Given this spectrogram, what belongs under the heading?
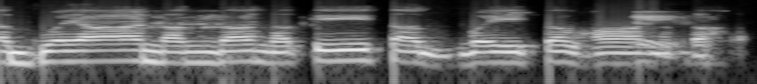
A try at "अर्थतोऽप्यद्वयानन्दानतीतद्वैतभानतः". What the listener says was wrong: वहां पे अभी रुको मत। अभी वहां न में रुको मत, न का पूर्ण उच्चारण करो। अर्थतोऽप्यद्वयानन्दानति तद्वैत भानतः। दा को आप लेंदिंग करेंगे, मतलब दीर्घ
